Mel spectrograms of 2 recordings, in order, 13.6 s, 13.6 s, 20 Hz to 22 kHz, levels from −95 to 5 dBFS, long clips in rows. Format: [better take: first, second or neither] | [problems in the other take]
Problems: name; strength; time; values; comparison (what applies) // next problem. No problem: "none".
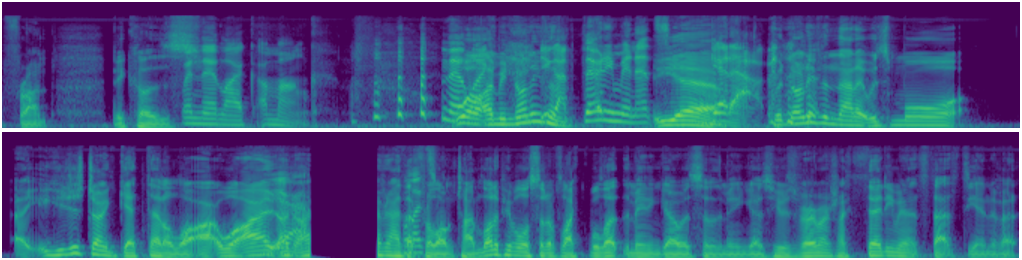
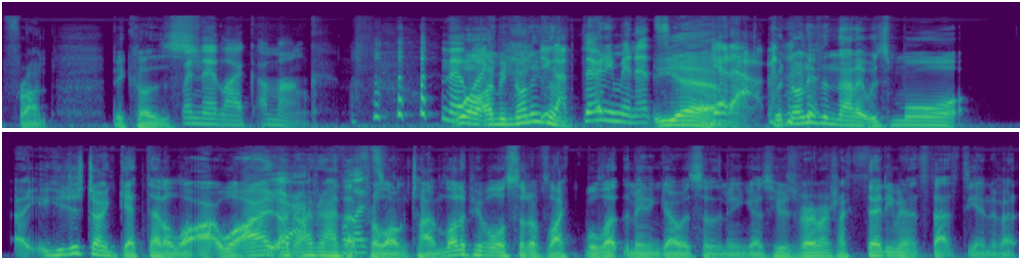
second | audio freezing; at 9 s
